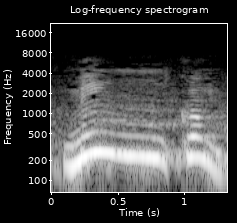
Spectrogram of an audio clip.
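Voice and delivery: منكم very slow with held ghunna; slow nasalized. Shown as a demonstration. Teacher demonstrating ikhfa to student, very slow. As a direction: hum the nun of منكم long. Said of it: "من حروف الإخفاء".

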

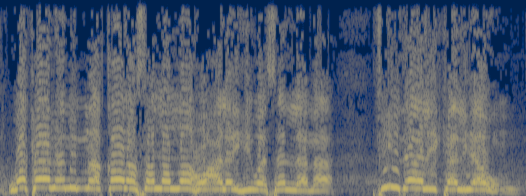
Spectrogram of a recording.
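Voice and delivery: ordinary talk, nothing marked

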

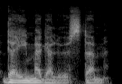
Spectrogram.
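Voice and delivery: ordinary delivery

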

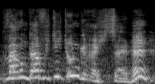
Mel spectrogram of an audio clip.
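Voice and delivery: the question bursts out of him; agitated outburst. Acted. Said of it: "Du bist außer dir".

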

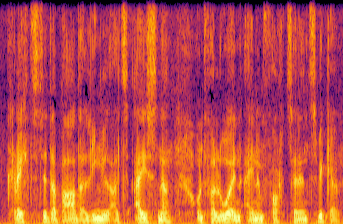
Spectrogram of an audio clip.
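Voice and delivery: ordinary delivery

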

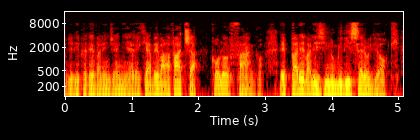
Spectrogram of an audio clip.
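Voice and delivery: usual speaking voice

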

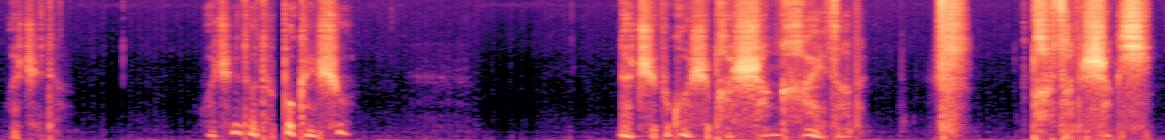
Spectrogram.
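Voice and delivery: near-whispered words holding back tears; soft whisper, trying to stay composed; calm hushed whisper. Acted. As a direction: whisper gently to spare their hurt. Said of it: "安然说".

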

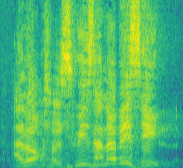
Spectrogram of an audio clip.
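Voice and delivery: high, indignant retort; affronted outburst. Acted. Father takes offence.

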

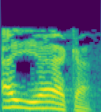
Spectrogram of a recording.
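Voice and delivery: "إياك" said ayyāka with a doubled ya; fatha and shadda. Shown as a demonstration. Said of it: "بفتح الهمزة والتشديد". ("إياك" بفتح الهمزة والتشديد)

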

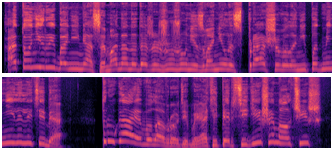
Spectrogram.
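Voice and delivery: put-on high, lively older woman; Shushana's voice. A narrator's reading. Shushana teasing Nina, high and lively. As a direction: tease her warmly.

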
